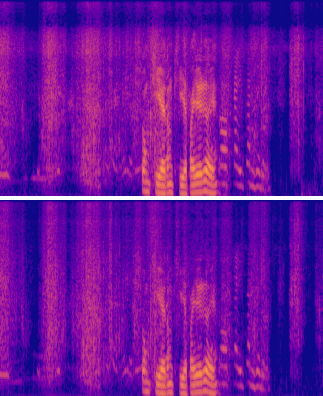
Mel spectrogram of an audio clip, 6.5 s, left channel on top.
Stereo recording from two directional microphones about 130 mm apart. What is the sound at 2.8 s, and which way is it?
Speech, 25° left (ahead or behind).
